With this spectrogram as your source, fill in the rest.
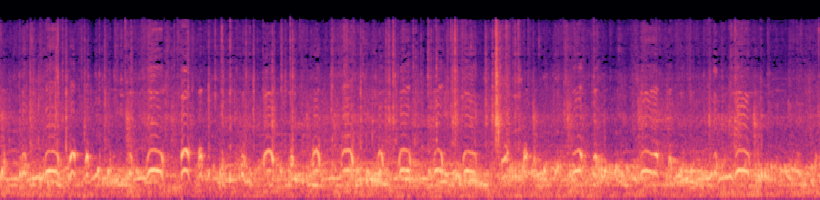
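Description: A pair of Basiraj pigeons, male and female, coo in a steady repeating rhythm, close and loud, the throaty calls overlapping almost continuously.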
